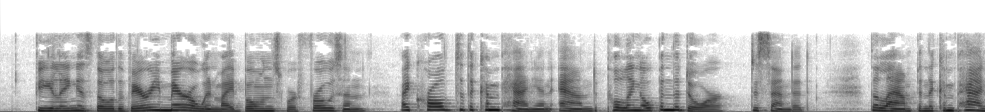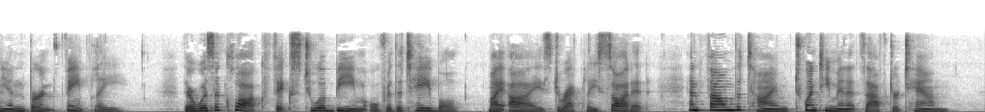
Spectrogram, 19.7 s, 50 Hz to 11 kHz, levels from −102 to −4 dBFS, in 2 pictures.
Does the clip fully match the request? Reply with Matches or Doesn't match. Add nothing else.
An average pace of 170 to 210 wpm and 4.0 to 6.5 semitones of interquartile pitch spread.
Doesn't match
